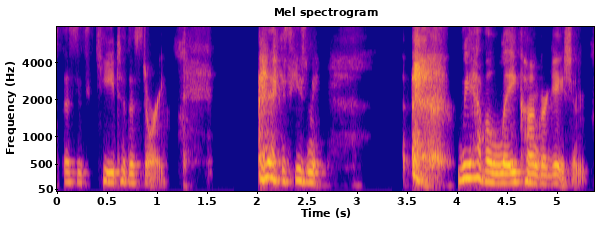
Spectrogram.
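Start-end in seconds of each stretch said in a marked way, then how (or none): 1.6-3.6 throat catching, clearing it; words through a choked throat; choking on spit. Real, not acted. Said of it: "I'm literally choking on my own spit".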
